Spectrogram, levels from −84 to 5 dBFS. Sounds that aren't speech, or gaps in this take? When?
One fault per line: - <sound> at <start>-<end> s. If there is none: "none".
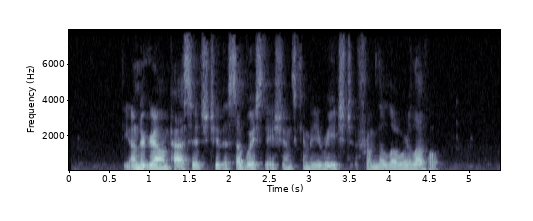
none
